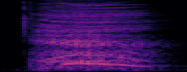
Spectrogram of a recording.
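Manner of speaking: high, sharp intake of breath; mock-horrified gasp; shocked gasp. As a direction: gasp as if appalled. Shock at being asked her language.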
